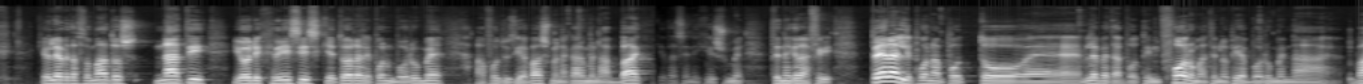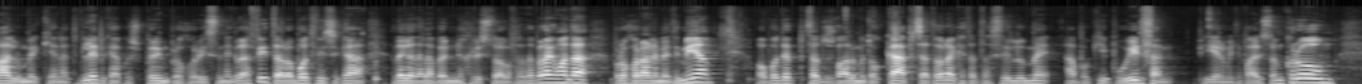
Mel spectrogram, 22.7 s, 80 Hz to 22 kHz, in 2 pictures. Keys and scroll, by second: 18.6 super+Tab.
